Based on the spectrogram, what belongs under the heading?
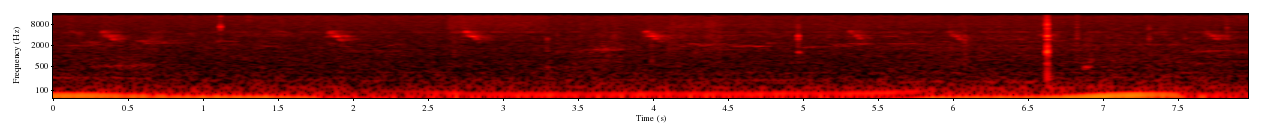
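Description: Small birds chirping, short falling chirps repeated about once a second, over a steady low rumble; a single sharp click sounds near the end.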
